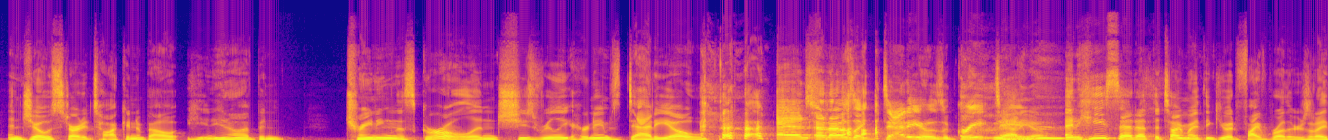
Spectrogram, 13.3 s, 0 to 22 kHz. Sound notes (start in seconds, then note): 7.0 Liv laughs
